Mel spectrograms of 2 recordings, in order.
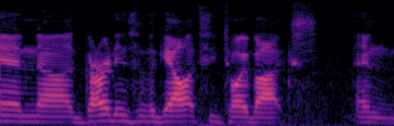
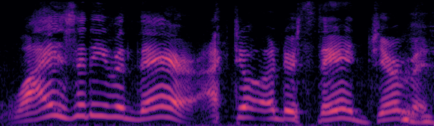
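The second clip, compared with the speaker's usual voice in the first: higher-pitched baffled complaint; mock confusion; 7 semitones higher than usual. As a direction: protest in playful bewilderment. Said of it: "it confuses me".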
